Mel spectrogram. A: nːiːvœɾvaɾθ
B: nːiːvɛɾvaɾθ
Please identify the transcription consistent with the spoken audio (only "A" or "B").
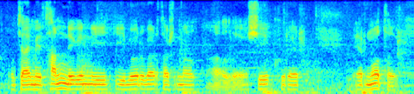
A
